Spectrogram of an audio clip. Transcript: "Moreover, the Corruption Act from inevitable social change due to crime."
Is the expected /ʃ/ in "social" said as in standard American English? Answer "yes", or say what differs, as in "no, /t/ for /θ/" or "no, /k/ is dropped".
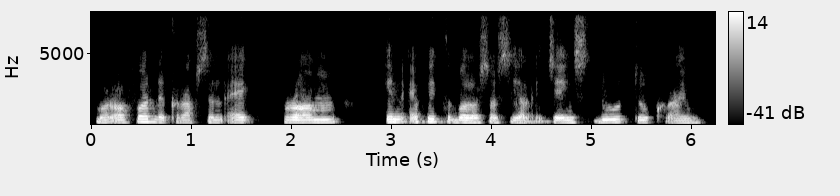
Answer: no, /s/ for /ʃ/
